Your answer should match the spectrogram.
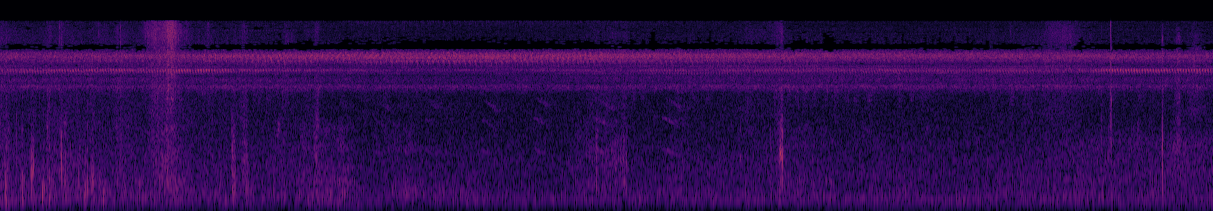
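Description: Faint, steady, high-pitched chorus of crickets trilling, with a few faint clicks.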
